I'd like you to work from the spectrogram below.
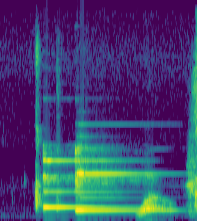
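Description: A doorbell rings after its button is pushed, two ringing chime tones that hang and decay, followed by a brief voice reacting close by.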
